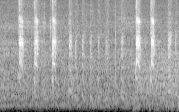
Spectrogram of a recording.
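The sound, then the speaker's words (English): A fox squirrel gives alarm barks in a quick, steady series of sharp, raspy calls, some louder and some softer, over a quiet outdoor background with no talking. “And that means learning the other voices in the ecosystem, too. Like the fox squirrel's barks.”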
